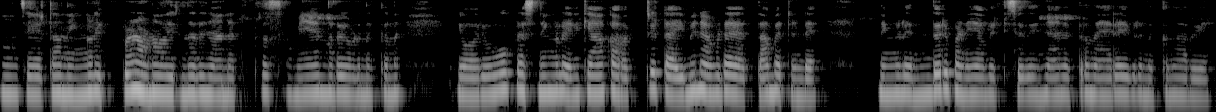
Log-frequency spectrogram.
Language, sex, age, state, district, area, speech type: Malayalam, female, 60+, Kerala, Wayanad, rural, spontaneous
